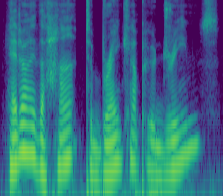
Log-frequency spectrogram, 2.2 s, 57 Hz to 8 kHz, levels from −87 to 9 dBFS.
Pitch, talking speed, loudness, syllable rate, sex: 130 Hz, 240 wpm, -19 LUFS, 4.4 syllables/s, male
